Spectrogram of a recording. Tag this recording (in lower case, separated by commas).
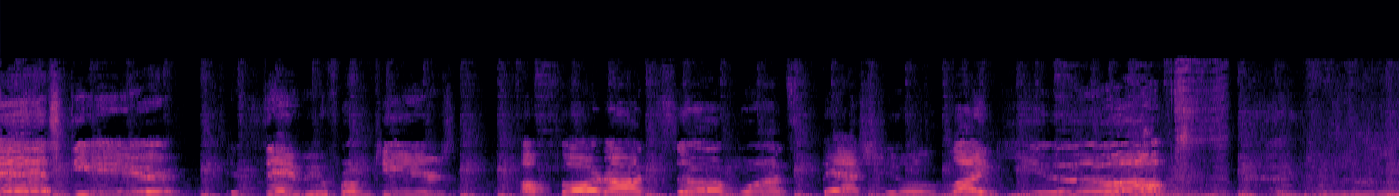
inside a large room or hall, child singing, music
